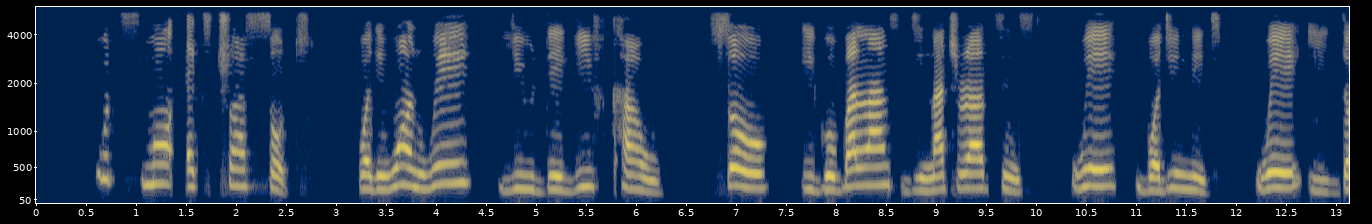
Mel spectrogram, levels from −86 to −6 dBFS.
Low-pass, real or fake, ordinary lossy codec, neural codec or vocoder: 5.4 kHz; real; none; none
